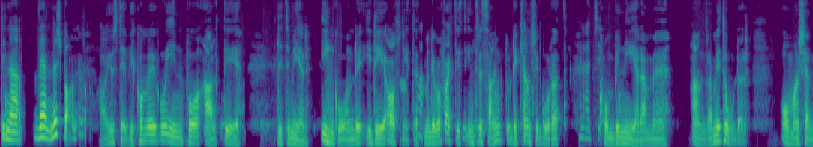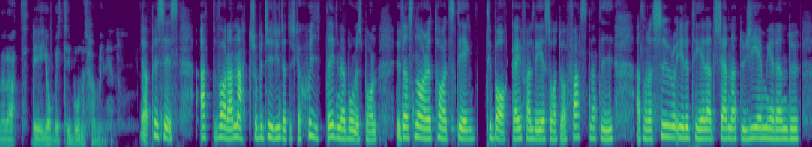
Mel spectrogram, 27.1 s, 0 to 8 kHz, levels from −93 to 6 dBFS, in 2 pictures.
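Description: From 0.33 to 4.5 s there is an echo leak. A faint, delayed copy of the speech trails about 325 ms behind the original, roughly 25 dB quieter. The far side's echo canceller likely let its loudspeaker sound slip back through the microphone. The same echo returns from 7.73 to 24.14 s, at the same delay and level.

Speech suppressed in double talk occurs at 2.69 to 2.9 s, 6.58 to 9.78 s and 18.21 to 18.25 s. The speech dips steeply, by around 40 dB. The middle stretch loses about two seconds in total. The canceller likely treated the overlapping talk as echo and turned it down.

From 27.01 s to the end, the background is gated by the echo canceller. The room sound drops out suddenly, by about 40 dB, for a brief moment. The canceller clamped the microphone while its loudspeaker was playing. The band, cut off at 8 kHz by the call's microphone processing, plays no part in this.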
